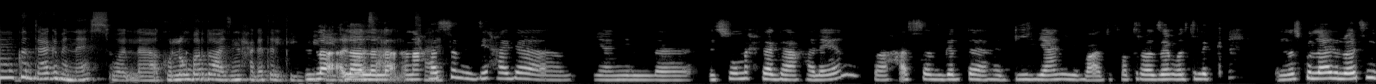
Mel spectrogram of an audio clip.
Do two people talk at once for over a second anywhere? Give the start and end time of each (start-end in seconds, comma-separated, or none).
3.0-4.5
